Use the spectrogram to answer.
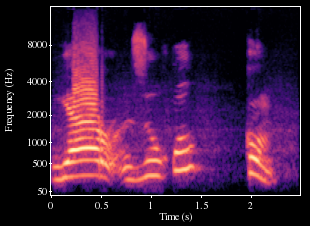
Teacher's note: قاف حروف مستعالیہ میں سے بھی اتا ہے ٹھیک ہے اس لیے قاف کو ہم پر ادا کریں گے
